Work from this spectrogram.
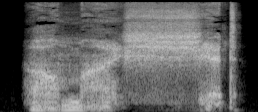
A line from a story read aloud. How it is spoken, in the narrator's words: Gus whispered with emotion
